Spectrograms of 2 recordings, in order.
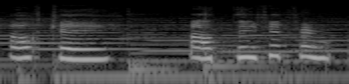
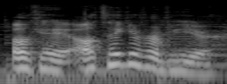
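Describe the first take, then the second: First: It is said in Cinnamon's character voice. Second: It is said in a different character's voice.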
